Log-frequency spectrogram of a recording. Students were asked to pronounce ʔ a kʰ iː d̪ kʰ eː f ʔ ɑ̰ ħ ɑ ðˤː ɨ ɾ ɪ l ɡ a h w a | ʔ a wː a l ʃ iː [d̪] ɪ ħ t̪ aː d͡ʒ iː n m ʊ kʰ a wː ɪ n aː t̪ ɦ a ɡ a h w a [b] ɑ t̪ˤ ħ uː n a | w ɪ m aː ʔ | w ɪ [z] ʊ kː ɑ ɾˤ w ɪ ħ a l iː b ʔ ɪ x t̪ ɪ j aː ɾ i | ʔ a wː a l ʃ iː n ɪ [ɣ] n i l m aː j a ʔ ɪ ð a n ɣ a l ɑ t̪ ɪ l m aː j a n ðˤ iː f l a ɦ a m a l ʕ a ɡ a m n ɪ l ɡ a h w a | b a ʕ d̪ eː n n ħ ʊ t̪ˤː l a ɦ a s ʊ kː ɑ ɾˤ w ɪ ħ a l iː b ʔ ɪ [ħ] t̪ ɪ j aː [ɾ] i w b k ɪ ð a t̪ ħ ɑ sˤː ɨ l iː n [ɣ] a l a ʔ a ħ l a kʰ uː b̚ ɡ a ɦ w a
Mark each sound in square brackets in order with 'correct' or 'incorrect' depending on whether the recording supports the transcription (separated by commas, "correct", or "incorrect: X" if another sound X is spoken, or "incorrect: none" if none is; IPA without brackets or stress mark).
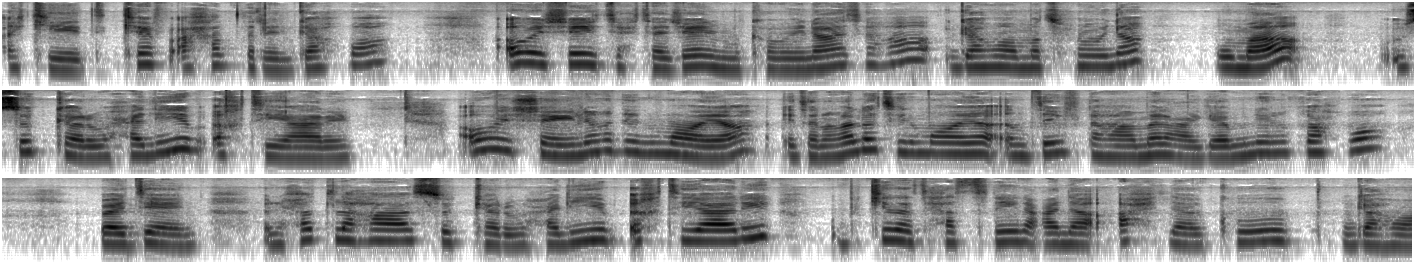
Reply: incorrect: t̪, incorrect: m, incorrect: s, correct, incorrect: x, correct, incorrect: ʕ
